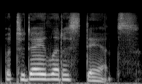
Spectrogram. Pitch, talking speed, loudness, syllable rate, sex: 215 Hz, 250 wpm, -15 LUFS, 5.3 syllables/s, female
